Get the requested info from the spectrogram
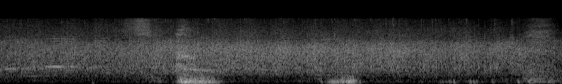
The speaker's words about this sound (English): Somebody give the Lord a round of applause today.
